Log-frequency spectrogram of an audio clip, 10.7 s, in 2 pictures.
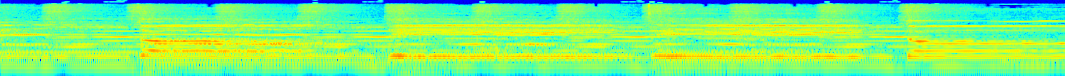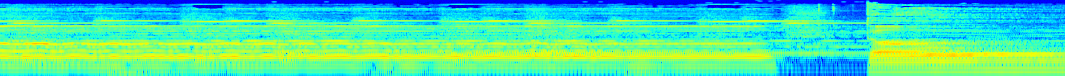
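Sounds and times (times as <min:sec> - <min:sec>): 
tenor Christmas bells ringing: 0:00.0 - 0:10.5.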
